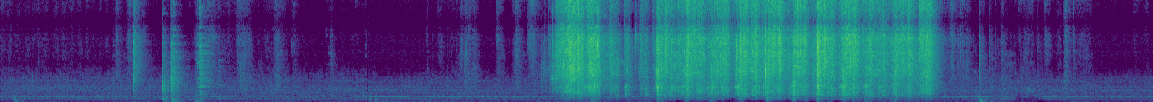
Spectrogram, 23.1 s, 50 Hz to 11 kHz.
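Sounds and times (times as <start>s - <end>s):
crinkling and rustling: 10.6s - 19.4s.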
